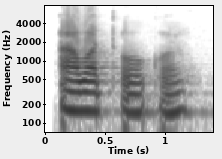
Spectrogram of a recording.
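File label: Maya, male; HABLA Y LENGUAJE; INALI; MayaYuc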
